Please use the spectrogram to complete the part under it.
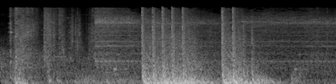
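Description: Rapid gunshots crack in short bursts.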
